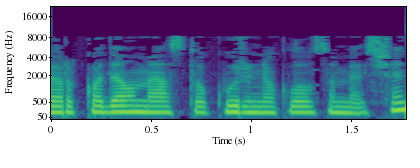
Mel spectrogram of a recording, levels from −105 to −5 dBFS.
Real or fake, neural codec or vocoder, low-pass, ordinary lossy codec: real; none; 9.9 kHz; MP3, 32 kbps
